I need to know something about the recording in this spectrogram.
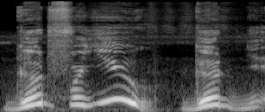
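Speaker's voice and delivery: high mocking dismissal; sarcastic. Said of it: "Well, it's saying, like".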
